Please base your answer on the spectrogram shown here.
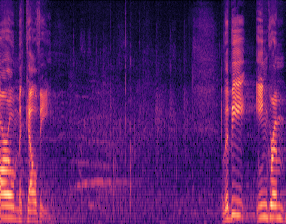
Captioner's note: audience applauding and cheering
